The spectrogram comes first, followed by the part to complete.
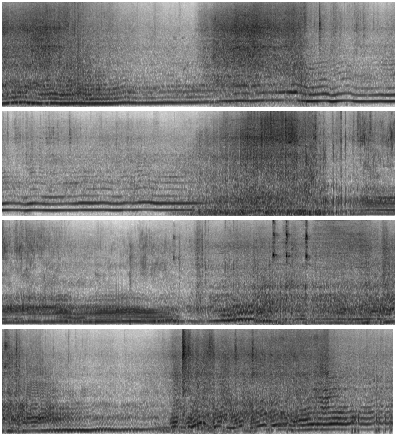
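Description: Rally cars driven flat out on gravel stages, one after another. The engines rev hard and shift up and down in pitch through gear changes, and each close pass brings a loud rush of tyre and gravel noise.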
